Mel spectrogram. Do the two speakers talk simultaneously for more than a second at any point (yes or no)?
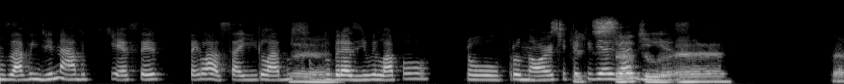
yes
